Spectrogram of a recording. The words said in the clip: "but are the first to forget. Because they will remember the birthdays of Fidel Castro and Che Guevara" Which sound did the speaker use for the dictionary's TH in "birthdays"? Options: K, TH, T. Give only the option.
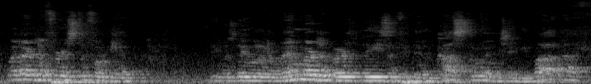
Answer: TH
